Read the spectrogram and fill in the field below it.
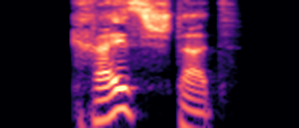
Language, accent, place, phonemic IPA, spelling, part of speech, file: German, Germany, Berlin, /ˈkʁaɪ̯sˌʃtat/, Kreisstadt, noun, De-Kreisstadt.ogg
- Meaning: county seat, county town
